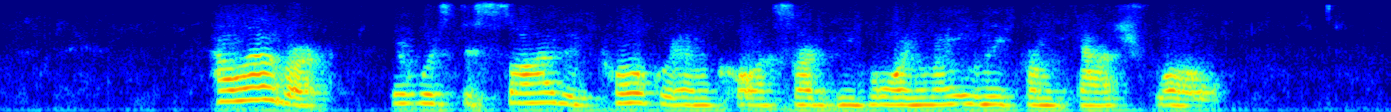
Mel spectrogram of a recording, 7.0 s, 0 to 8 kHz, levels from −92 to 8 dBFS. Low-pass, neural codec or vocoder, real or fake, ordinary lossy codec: 7.2 kHz; codec, 16 kHz, 4.8 kbps, FACodec; fake; Opus, 16 kbps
